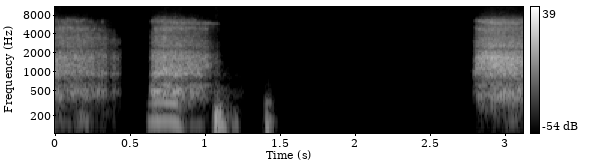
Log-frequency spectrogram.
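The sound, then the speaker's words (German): A person imitates the deep breathing horses make when they lay their nose on a person's heart, solar plexus or shoulder: two long, airy breaths, a couple of short low puffs, a pause, then another heavy breath, fairly loud. “Und dann fangen die an, so tief zu atmen, so.”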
